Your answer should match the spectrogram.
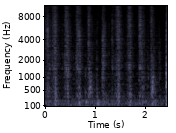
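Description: Tarot cards being shuffled by hand: a quick, uneven run of papery flicks and rubs, about five a second.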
